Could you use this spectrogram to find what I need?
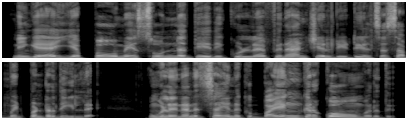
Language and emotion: Tamil, angry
